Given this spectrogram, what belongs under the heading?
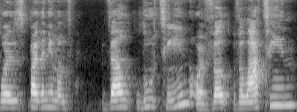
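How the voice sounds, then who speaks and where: With lively intonation, a woman speaks in a strong New York accent. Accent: heavy New York. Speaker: collector presenting perfume bottles. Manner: casual, chatty.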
